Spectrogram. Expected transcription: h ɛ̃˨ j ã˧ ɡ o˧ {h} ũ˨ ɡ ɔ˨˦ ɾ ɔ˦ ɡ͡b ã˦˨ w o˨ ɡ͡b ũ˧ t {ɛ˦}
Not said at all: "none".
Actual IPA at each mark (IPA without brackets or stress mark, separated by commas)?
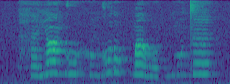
h, ɛ˦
